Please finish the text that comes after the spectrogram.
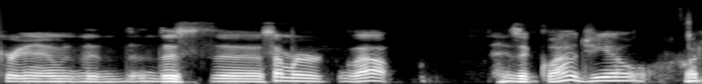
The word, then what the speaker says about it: Glau: This Summer Glau, is it Glau? G-O? What the hell do you spell it? G-L-A-U, Glau.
